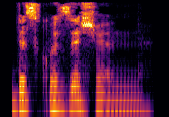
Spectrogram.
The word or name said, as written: disquisitional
